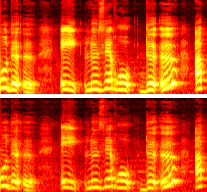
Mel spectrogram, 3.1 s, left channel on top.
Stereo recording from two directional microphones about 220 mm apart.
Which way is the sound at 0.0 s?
50° left (ahead or behind).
